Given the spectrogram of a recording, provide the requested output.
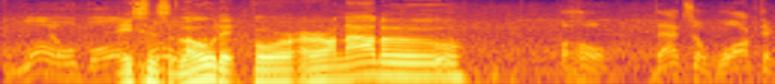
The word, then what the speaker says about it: Arenado: Saying his last name wrong. It's Arenado, not Arenado. So bases are loaded.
